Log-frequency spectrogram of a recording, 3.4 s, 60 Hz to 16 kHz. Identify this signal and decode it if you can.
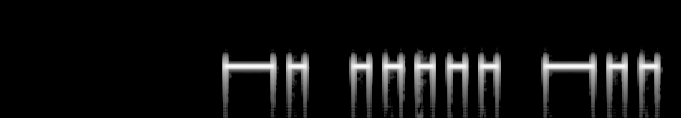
Morse code, heard as a keyed tone, about 15 wpm, 700 Hz. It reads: N5D
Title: USA Call Signs - 8x Character Spacing - 15wpm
